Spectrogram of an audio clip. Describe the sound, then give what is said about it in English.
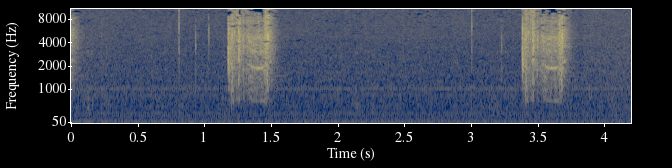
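Two crisp camera shutter clicks as a group selfie is taken, each a short bright snap about two seconds apart against a quiet background hiss. “Come on, let's all take a selfie together. Selfie on three.”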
